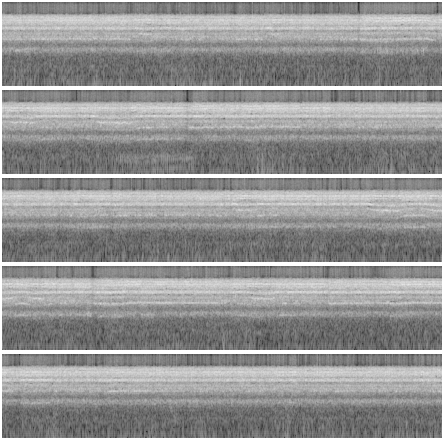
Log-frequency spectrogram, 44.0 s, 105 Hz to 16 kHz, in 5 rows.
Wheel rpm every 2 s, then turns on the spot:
230, 230, 230, 230, 220, 220, 230, 230, 230, 230, 230, 230, 230, 220, 230, 230, 230, 230, 230, 230, 230, 230.
none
